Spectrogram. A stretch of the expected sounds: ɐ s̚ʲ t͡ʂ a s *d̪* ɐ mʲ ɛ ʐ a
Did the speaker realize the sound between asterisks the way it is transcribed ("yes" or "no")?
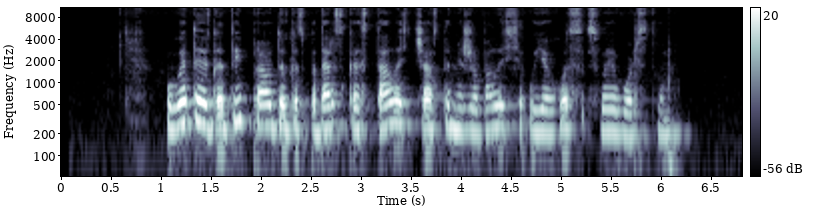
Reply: no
